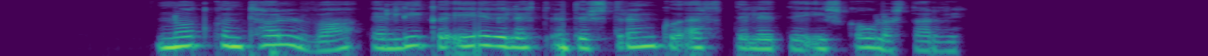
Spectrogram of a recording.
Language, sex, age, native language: Icelandic, female, 50-59, Icelandic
